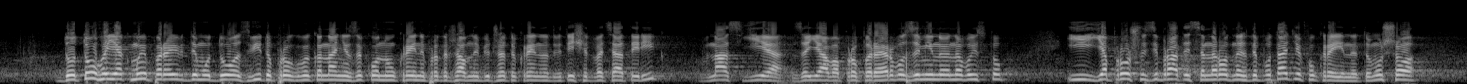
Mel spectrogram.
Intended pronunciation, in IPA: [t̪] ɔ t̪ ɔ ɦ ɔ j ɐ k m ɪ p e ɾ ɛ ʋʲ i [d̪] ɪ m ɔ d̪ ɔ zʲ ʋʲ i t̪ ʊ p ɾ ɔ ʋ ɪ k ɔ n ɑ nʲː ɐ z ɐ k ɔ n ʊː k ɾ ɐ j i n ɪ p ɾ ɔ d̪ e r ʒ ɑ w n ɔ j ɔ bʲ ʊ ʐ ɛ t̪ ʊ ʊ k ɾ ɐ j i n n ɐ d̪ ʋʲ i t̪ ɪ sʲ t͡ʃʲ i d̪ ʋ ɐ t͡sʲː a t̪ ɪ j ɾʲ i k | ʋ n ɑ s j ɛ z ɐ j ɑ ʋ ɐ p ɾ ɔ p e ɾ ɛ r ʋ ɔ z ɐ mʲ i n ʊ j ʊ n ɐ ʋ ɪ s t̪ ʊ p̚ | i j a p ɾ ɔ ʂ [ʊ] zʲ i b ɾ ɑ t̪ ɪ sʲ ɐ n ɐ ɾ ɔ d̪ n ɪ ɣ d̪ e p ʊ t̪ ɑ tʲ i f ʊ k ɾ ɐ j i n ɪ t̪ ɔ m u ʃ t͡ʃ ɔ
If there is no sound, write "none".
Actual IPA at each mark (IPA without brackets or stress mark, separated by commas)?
d̪, d̪, ʊ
